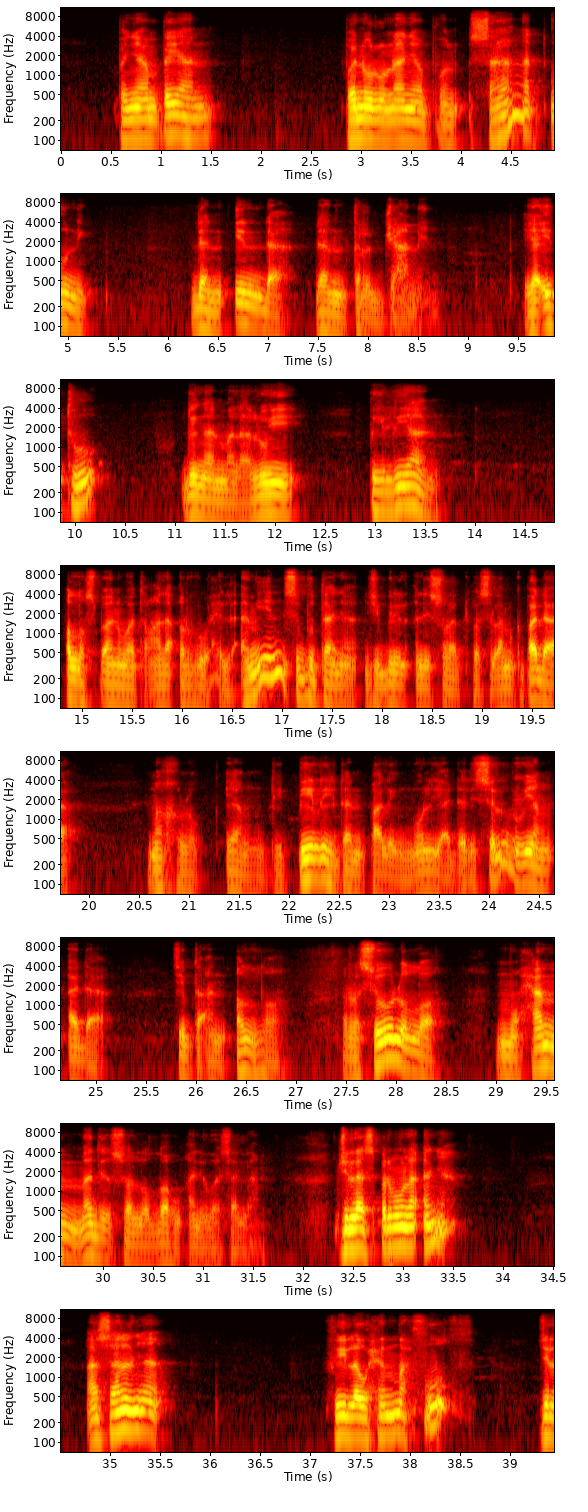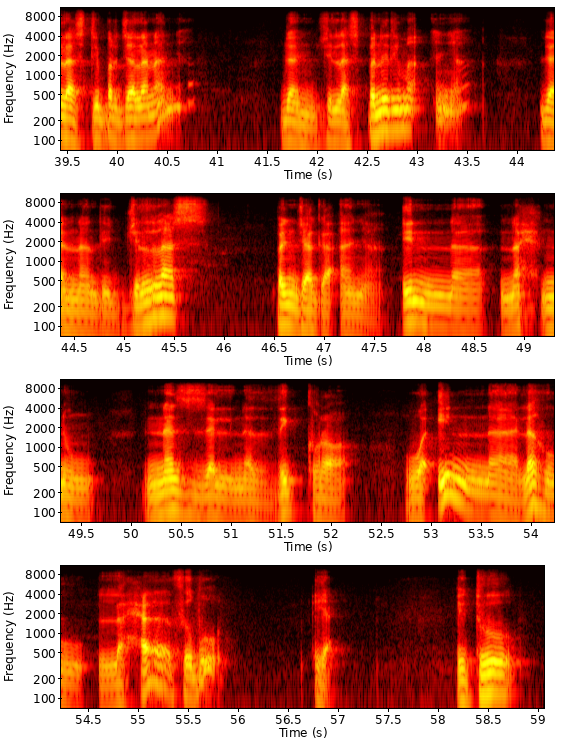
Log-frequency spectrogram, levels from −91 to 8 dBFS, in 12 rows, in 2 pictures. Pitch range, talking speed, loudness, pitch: 80-110 Hz, 70 wpm, -25 LUFS, 90 Hz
